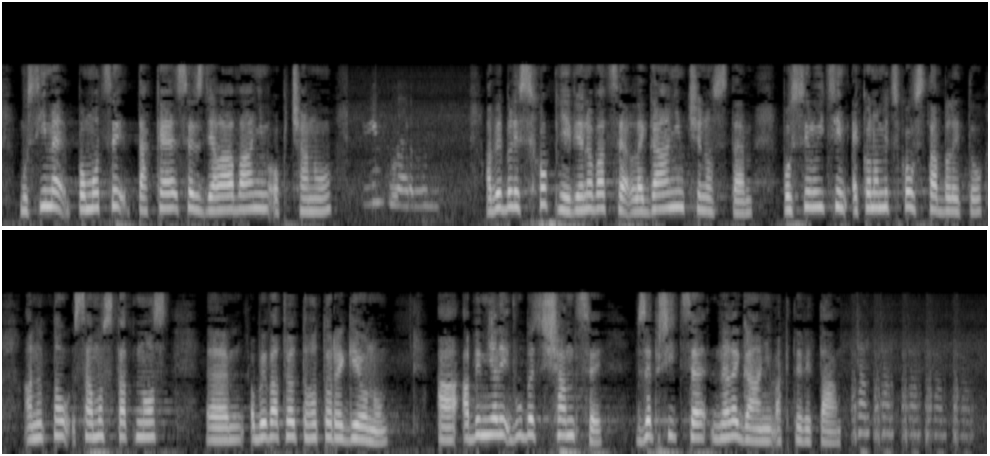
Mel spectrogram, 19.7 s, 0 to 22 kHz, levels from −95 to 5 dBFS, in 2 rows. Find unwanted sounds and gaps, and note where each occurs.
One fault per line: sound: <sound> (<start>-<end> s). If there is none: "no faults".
sound: laugh (3.6-4.5 s)
sound: laugh (18.3-19.6 s)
